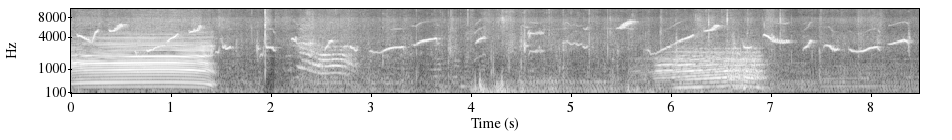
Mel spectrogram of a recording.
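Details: Afternoon herding of tame cattle, a fat cow calling to a female: a long loud moo at the start, then a second quieter, rougher moo later, with birds chirping throughout.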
